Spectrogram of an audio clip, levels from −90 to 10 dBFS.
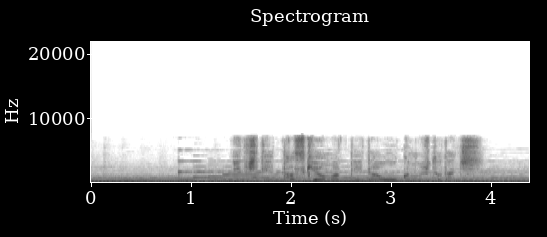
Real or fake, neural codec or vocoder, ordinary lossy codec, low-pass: real; none; AAC, 48 kbps; 7.2 kHz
